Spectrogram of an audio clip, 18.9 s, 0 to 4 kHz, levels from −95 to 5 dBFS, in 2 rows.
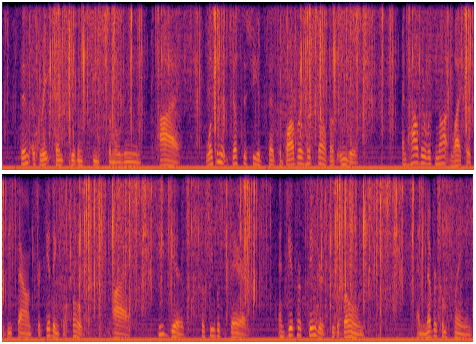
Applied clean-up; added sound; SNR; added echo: none; Crumpling, crinkling; -1 dB; none.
